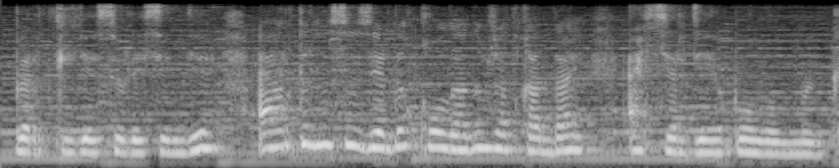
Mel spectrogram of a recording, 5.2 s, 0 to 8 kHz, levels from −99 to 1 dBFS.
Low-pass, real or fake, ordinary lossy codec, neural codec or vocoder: 7.2 kHz; real; none; none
